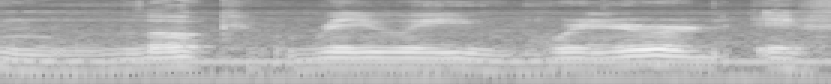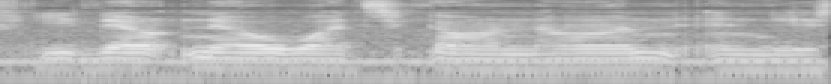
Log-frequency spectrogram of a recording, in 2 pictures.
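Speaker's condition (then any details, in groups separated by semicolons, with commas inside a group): ALS; slurred slow speech, weak tongue, tires talking, swallowing difficulty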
